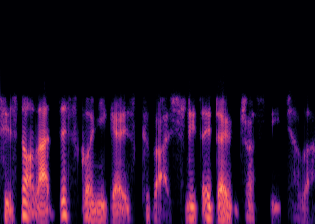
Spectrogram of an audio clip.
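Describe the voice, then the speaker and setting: A woman is speaking. She has a northern English accent. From English Midlands. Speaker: HR leader. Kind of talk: podcast interview.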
